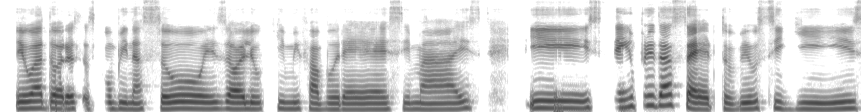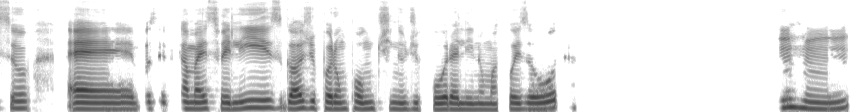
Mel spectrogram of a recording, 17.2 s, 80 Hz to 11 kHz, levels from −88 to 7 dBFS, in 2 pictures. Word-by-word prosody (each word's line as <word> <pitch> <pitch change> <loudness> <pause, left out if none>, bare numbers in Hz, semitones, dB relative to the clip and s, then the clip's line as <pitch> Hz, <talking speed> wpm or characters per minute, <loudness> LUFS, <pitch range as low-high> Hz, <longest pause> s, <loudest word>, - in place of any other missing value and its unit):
Eu 190 +1 +3
adoro 195 -2 +3
essas 180 0 -1
combinações. 185 +1 0
Olho 180 -1 +3
o - - -12
que 190 -2 -5
me 180 +1 -5
favorece 170 0 -3
mais 170 +3 -3 0.6
e 205 -1 +2 0.3
sempre 255 +6 0
dá 285 +1 +6
certo, 175 - +3
viu, 180 +3 -1
seguir 180 0 -2
isso, 200 +1 -12 0.6
eh, 175 -1 +5
você 185 0 -9
fica 190 -2 -4
mais 185 0 0
feliz. 210 +4 0
Gosta 190 -2 +4
de 205 0 -2
pôr 185 -2 +2
um 180 +1 -2
pontinho 180 -1 -3
de 180 +1 -7
cor, 170 +1 +3
ali, 170 0 +1
em 165 - -2
uma 165 -1 -3
coisa 175 0 -1
ou 175 - +3
outra. 210 0 -5 2.0
Uhum. 200 -3 -1
180 Hz, 125 wpm, -24 LUFS, 175-195 Hz, 2.0 s, dá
